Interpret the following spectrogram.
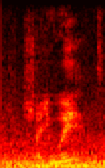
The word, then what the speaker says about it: Chailloué: Chailloué, ça se prononce comme ça, oui. Même si ça ne s'écrit pas comme ça, c'est entre Nonanlepin et Gacé.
